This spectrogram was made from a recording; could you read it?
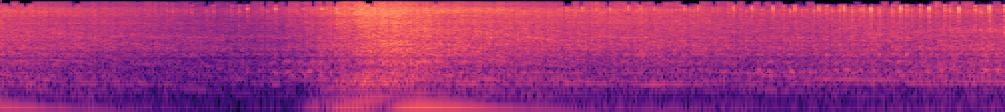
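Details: Renault Fluence that previously cranked but wouldn't start: the engine picks up cleanly in one quick rev, then drops back to a steady, even run with no misfire or knock; it is running properly.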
